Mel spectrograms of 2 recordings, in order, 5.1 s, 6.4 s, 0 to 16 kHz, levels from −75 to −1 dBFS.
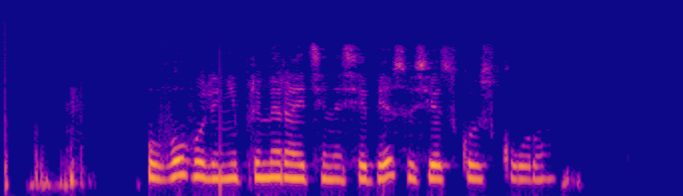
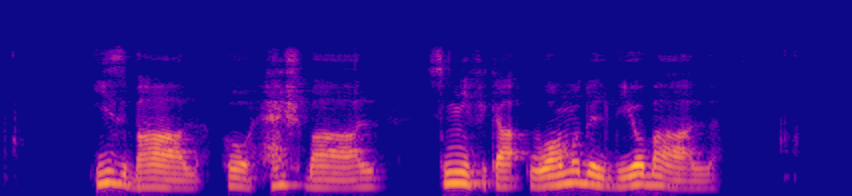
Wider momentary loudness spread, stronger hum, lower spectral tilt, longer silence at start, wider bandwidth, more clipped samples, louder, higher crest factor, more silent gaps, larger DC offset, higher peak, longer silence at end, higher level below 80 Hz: first, 17 LU vs 11 LU; neither; second, -6.5 dB/octave vs -8 dB/octave; second, 0.2 s vs 0.7 s; about the same, 7.6 kHz vs 7.2 kHz; neither; about the same, -23 LUFS vs -24 LUFS; about the same, 16 dB vs 18 dB; first, 0.72-0.97 s vs none; neither; about the same, -8 dBFS vs -8 dBFS; second, 0.85 s vs 1 s; first, -64 dBFS vs -70 dBFS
